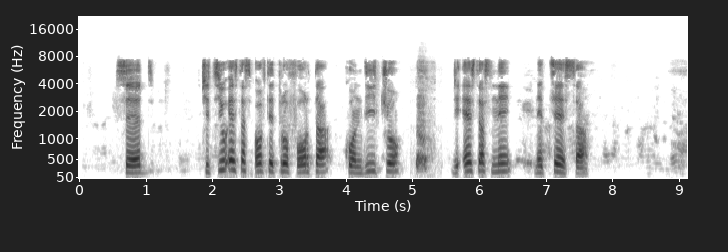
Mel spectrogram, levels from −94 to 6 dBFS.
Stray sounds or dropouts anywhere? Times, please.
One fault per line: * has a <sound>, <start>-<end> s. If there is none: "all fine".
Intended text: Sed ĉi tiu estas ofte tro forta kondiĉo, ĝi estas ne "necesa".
* has a bark, 5.0-5.4 s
